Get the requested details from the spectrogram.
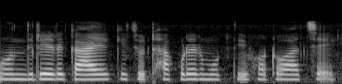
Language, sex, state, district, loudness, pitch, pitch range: Bengali, female, West Bengal, Cooch Behar, -18 LUFS, 235 Hz, 230-240 Hz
